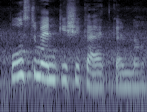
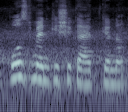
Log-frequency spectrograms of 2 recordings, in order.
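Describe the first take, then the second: No difference in how they are said.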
